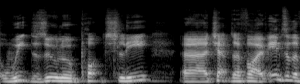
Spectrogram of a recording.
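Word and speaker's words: Huitzilopochtli: chapter three the sun king chapter four uh pronounced wheat zulu pochli uh chapter five into the fire in chapter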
